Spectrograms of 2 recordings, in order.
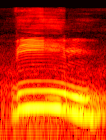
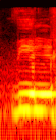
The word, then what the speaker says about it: we'll: pronounce this word children wheel wheel that is we will full form is we will but we should pronounce it as wheel perhaps we'll have some t we'll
